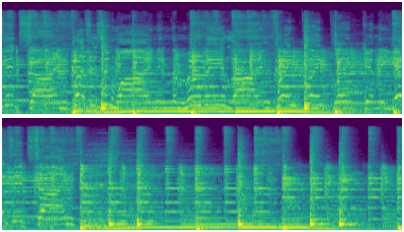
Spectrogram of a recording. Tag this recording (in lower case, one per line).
punk rock
music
